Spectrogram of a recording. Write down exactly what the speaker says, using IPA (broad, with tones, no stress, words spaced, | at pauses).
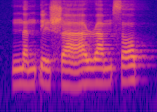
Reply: na˧˥nɗi˨˩ʂaː˨˩˦ ɹa˧˥msɔ˦˥p̚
